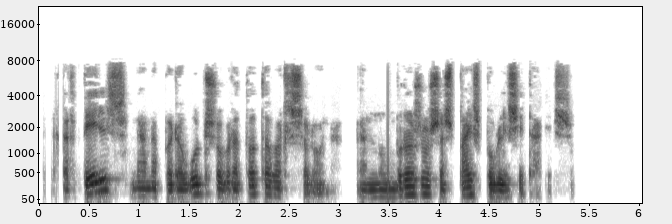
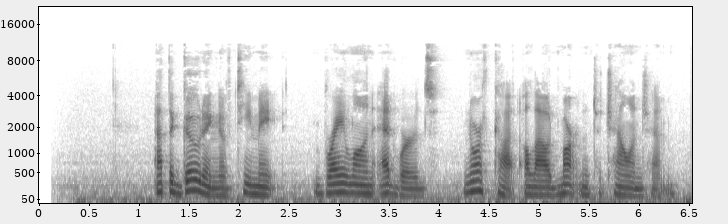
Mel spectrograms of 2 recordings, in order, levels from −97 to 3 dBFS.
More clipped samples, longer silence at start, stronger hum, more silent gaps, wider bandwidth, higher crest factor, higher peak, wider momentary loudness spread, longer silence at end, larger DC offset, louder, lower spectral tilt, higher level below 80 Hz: neither; about the same, 0.25 s vs 0.35 s; neither; first, 3.04-3.17 s, 4.17-4.21 s, 4.44-4.48 s vs none; second, 8.2 kHz vs 11 kHz; about the same, 18 dB vs 16 dB; first, -2 dBFS vs -12 dBFS; second, 10 LU vs 13 LU; first, 0.7 s vs 0 s; neither; first, -20 LUFS vs -29 LUFS; second, -3.5 dB/octave vs -7.5 dB/octave; second, -56 dBFS vs -48 dBFS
